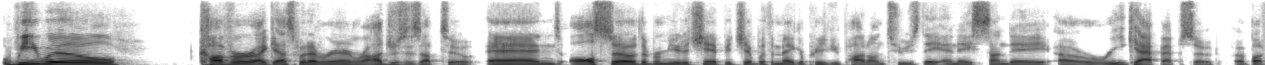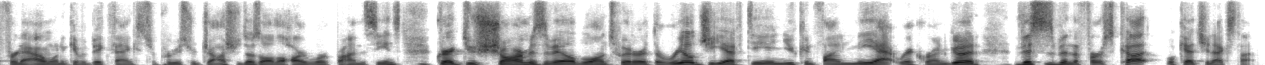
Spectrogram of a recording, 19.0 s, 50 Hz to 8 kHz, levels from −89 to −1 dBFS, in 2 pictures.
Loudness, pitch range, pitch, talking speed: -21 LUFS, 115-155 Hz, 130 Hz, 260 wpm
